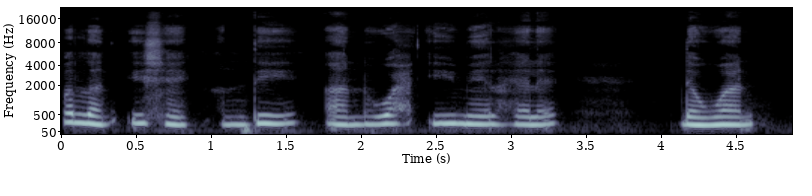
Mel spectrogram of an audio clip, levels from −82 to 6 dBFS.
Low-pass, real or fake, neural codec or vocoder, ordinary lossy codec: 19.8 kHz; fake; vocoder, 44.1 kHz, 128 mel bands every 256 samples, BigVGAN v2; none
